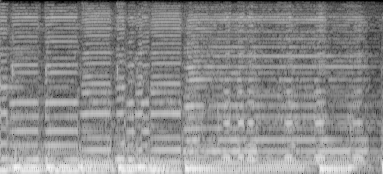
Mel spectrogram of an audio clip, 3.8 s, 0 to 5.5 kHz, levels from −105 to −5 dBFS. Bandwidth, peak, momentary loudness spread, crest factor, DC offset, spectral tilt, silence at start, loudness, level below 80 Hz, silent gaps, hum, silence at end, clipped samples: 5.4 kHz; -6 dBFS; 6 LU; 14 dB; under 0.1%; -8.5 dB/octave; 0 s; -20 LUFS; -24 dBFS; none; none; 0 s; under 0.1%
